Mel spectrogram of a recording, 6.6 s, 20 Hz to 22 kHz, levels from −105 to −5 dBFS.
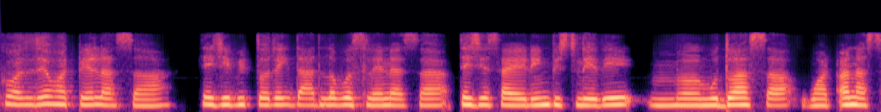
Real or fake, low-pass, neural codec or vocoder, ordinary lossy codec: fake; 7.2 kHz; codec, 16 kHz, 0.5 kbps, X-Codec, HuBERT features, trained on LibriSpeech; none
